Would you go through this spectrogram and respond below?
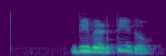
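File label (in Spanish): "divertido", Spanish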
